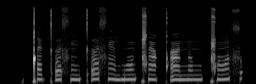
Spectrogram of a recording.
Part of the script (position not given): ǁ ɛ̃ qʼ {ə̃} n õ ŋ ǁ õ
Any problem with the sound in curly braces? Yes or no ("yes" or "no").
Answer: no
